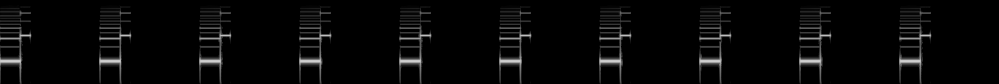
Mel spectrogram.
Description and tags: archi scifi alarm tracking 03
Science fiction alarm for radar or tracking an object. Synthesized with KarmaFX.
synthesizer, tracking, scifi, fictional, indicator, alarm, danger, indication, synthesized, tracked, warning, science-fiction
